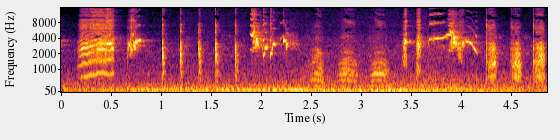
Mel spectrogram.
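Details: Javan myna in lively 'gacor' song, used as a tutor recording for mynas: harsh squawks mixed with rising whistled notes and rapid dry clicks, with a steady low hum underneath.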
